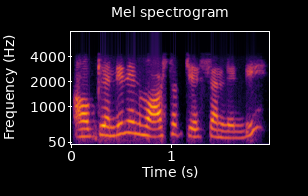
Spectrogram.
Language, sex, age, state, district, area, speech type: Telugu, female, 18-30, Andhra Pradesh, Krishna, urban, conversation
